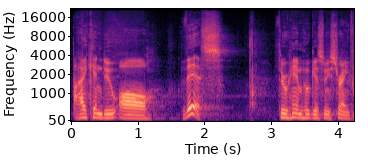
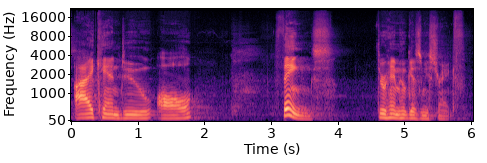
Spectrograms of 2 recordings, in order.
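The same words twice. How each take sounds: First: "this" drawn out on a slow rise; stress on this. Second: Slow, deliberate reading of the verse; slow careful reading. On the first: Showing the class the changed word "this", slow and pointed. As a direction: lean slowly into the word "this". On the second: Reading the verse slowly to the youth group, deliberate. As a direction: read it slowly so they notice each word. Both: Shown as a demonstration. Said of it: "Did you guys catch what I read?".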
